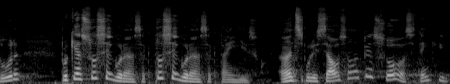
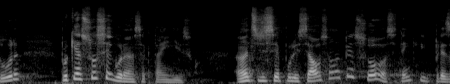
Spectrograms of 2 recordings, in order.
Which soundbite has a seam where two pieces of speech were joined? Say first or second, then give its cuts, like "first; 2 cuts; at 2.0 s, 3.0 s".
first; 3 cuts; at 1.6 s, 2.7 s, 3.0 s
